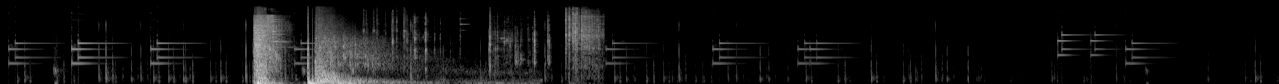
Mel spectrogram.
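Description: Bright little chimes ring again and again as coins are picked up.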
